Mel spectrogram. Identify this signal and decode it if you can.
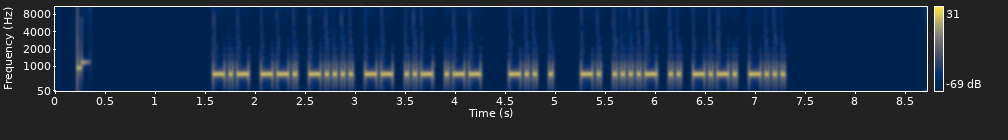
Morse code, heard as a keyed tone, about 30 wpm, 700 Hz. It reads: KG6MUW DE N4ICB
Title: USA Callsign DE Callsign 30wpm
